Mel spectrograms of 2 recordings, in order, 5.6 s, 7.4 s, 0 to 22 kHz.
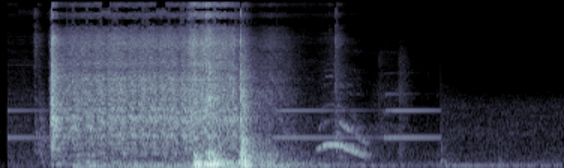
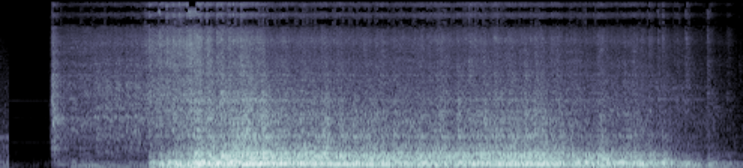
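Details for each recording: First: Ford Cobra V8: two seconds of churning starter that never catches, then only a chime; engine spins but no spark because the ignition coil has no power, battery about 12.1 volts. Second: Cobra V8 first start in about two years, no exhaust fitted: cranking, then it catches into a loud, deep open-pipe rumble held steady for several seconds before shutdown; runs fine, oil change planned.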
